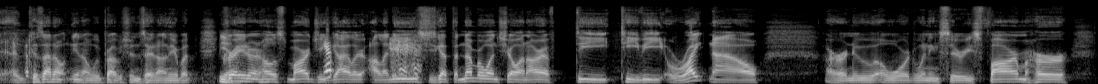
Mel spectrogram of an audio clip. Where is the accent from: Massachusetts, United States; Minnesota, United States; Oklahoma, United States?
Minnesota, United States; I was born and raised in Minnesota.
